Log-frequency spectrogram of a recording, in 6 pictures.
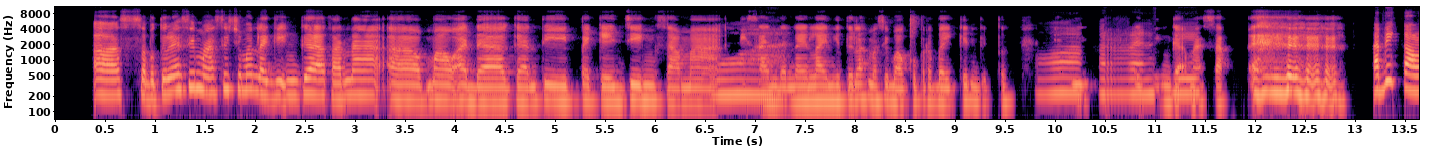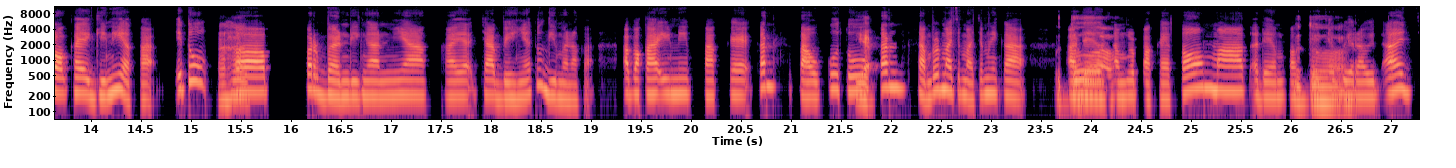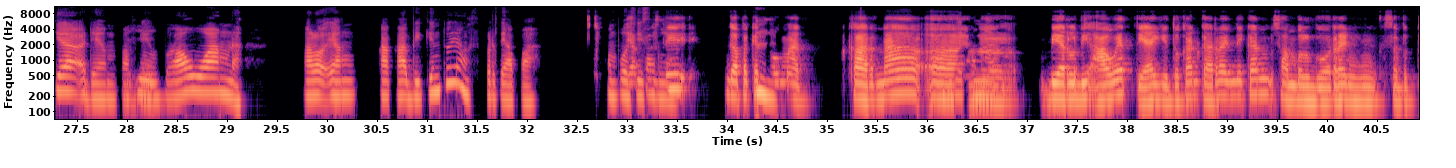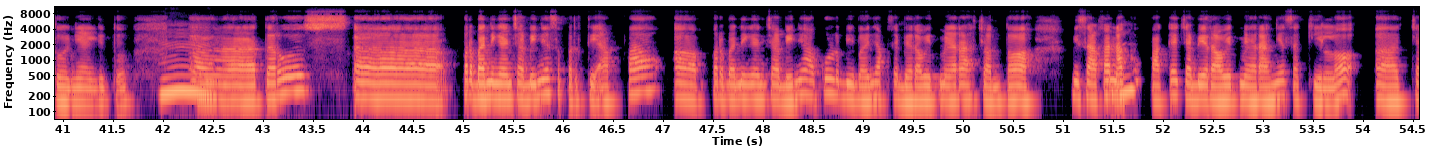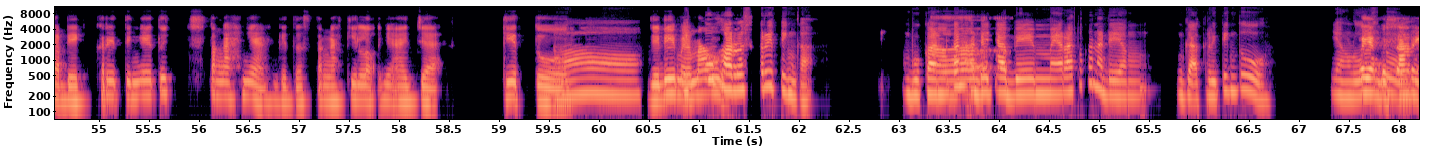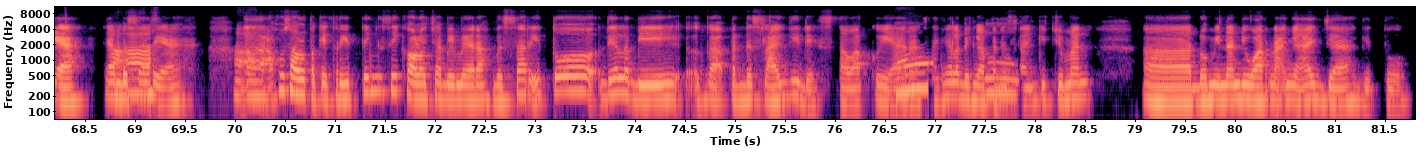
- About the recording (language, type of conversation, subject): Indonesian, podcast, Pengalaman memasak apa yang paling sering kamu ulangi di rumah, dan kenapa?
- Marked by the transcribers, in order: in English: "packaging"; tapping; chuckle; throat clearing; unintelligible speech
